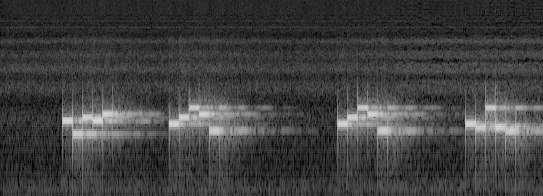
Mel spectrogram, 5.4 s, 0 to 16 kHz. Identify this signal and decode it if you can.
Five-tone selective call (CCIR), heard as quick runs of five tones, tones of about 100 ms, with room echo. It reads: 62768 57083 57083 54043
